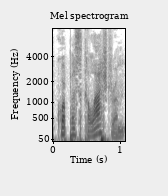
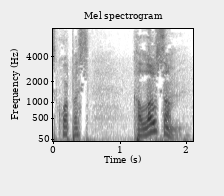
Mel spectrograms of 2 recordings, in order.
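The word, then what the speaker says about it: corpus callosum: foods can cause the corpus colostrum midbrain to malfunction and degenerate. The word is corpus colosum. Let me spell it. C A L L O S U M which connects the third and right left hemispheres of the brain.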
